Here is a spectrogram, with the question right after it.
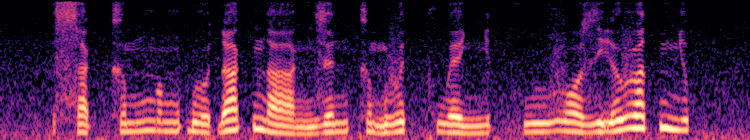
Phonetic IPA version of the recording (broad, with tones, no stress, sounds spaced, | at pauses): s a˨˩ k̚ x ə˨˦ m ŋ ɔ˧ ŋ ɓ o˨˩ ɗ a˦˥ k̚ n aː˧˩ ŋ z ə˨˦ n k ə̰˧˨ m v ə˦˥ t̚ k w ɛ˨˩ ɲ ə˨˩ t̚ h w u˨˦ v ɔ˨˩ z ḭ˧˥ ə̯ v a˦˥ t̚ ɲ ə˦˥ p̚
